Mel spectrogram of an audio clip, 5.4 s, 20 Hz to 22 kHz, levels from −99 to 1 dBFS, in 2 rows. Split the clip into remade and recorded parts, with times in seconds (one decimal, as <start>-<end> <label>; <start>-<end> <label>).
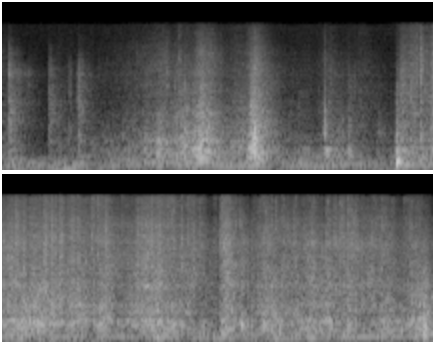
0.0-1.2 recorded; 1.2-4.0 remade; 4.0-5.4 recorded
